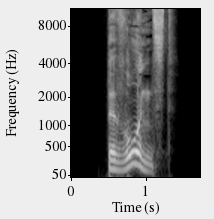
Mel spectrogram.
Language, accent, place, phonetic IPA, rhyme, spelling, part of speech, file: German, Germany, Berlin, [bəˈvoːnst], -oːnst, bewohnst, verb, De-bewohnst.ogg
- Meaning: second-person singular present of bewohnen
